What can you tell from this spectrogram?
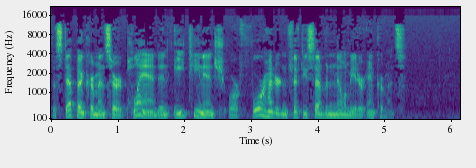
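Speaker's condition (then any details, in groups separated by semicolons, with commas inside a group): No condition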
